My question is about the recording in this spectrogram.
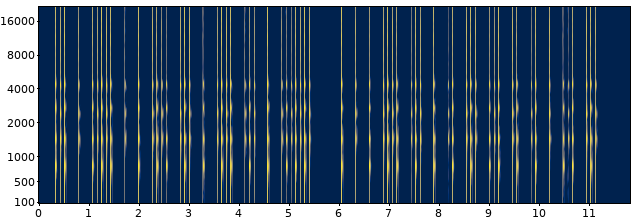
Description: Morse code, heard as a telegraph sounder, machine-sent, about 13 wpm. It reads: AUCCB TCGJR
